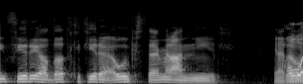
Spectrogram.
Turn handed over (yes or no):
yes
